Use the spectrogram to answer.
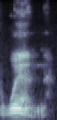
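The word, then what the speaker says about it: Nguyen: me or Kenny Kenny win and like I said we have a very large Vietnamese population here in Oklahoma City and they tell me ng uie and it's actually pronounced win but you know they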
